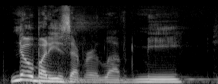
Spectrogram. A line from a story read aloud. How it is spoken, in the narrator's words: he replied bitterly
